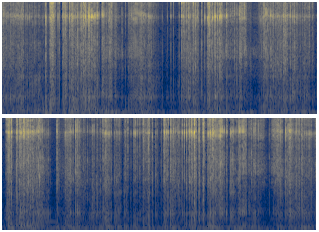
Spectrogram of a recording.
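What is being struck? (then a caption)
Plastic coil toy. A fingernail scratches along the coils of a small, hollow, rainbow-colored plastic slinky held in the hands. The result is a steady, dry rasping and ticking with a thin, bright high whine running through it, over a low rumble. The level dips briefly at moments throughout.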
